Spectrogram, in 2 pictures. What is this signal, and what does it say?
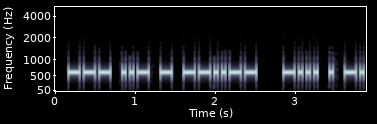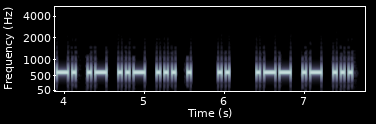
Morse code, heard as a keyed tone, about 25 wpm, 600 Hz. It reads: OUT, BECAUSE I WAS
